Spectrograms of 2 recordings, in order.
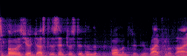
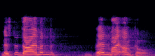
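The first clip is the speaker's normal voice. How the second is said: calling out; 12 semitones higher, 4 dB louder than usual. Acted. Shouting orders to distant henchman.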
